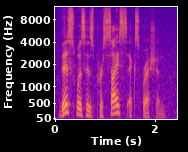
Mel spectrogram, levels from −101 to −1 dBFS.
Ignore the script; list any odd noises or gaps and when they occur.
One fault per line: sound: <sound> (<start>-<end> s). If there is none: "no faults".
no faults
